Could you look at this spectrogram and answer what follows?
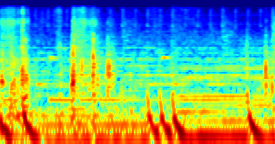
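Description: Background music with deep drum hits and held tones.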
